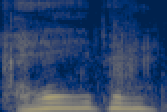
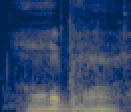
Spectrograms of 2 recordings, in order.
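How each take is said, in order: First: Higher, louder bear call; scaring off a bear. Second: Raised bear call. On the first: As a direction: shout it out to scare a bear. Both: Real, not acted. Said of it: "Bear call".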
